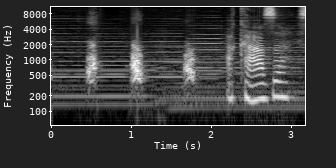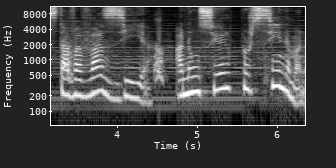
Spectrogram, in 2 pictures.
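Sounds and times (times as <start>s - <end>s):
small dog barking: 0.4s - 1.8s
speech: 2.4s - 6.3s.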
